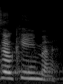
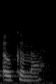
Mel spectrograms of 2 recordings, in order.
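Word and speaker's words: Okemah: win when in doubt when in doubt always okima that's and you said it correctly people from out of the area who don't know how to PR pronounce uh Native American names it's usually Oka it's not I my goodness he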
